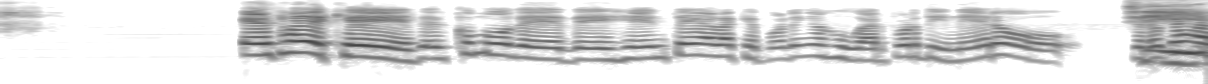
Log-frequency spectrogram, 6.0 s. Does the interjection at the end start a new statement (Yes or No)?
Yes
